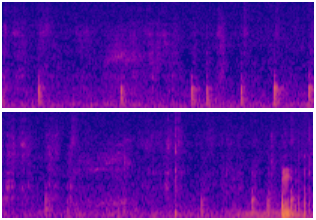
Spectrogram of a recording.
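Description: Chalk or marker writing on a classroom board during a polity lesson: a faint run of short taps and strokes at an uneven rhythm, with quiet room noise and a brief louder knock near the end.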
